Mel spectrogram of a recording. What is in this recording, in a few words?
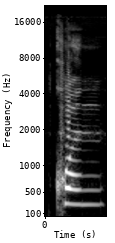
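"kun1", Mandarin Chinese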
